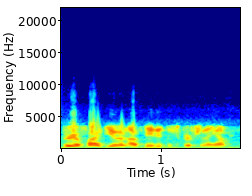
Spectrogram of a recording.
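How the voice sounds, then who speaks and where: Fast, high-pitched male radio dispatcher. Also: little pitch movement, sharp tone. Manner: clipped, procedural. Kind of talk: terse radio dispatch, repeating reports back. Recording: noisy, muffled police radio channel.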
